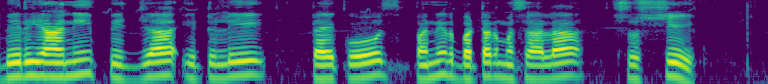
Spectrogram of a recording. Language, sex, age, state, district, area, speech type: Urdu, male, 30-45, Uttar Pradesh, Balrampur, rural, spontaneous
